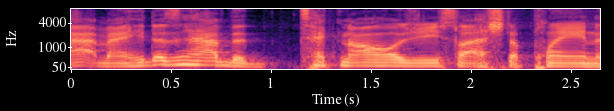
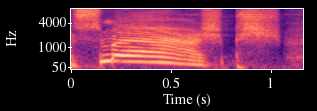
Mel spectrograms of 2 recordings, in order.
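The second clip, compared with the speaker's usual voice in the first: much higher, punchy sound-effect shout; smash; 12 semitones higher than usual. Retold or imitated. Giant Man bursting out of the prison, shouted smash. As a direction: blurt it like a comic-book impact.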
